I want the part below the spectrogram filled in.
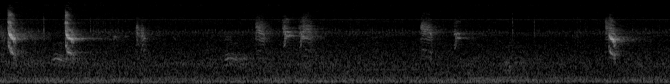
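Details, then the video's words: Bull-headed shrike perched high in a treetop in the morning, looking around while calling: three loud, shrill, sharp calls spaced several seconds apart, with softer short notes between them. "モズの朝の鳴き声 Bull-headed Shrike"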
